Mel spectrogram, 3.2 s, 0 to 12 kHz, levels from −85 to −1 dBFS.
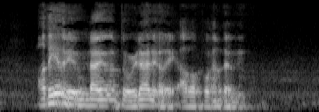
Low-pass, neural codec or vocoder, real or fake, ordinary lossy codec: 10.8 kHz; autoencoder, 48 kHz, 32 numbers a frame, DAC-VAE, trained on Japanese speech; fake; MP3, 48 kbps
